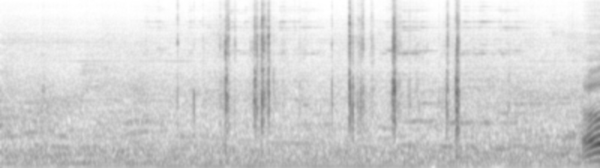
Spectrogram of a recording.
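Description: A sweater being handled on a store rack: a cluster of light crinkly clicks and rustles between about one and three seconds in, over a steady store background.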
